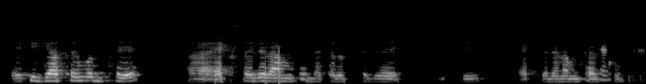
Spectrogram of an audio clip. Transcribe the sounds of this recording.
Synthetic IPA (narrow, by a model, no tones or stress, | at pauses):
ekiɡaseɾmod̪ʱːe | ɛ̰ksajɖeɾamʈad̪ɛkʰad͡ʑatːɕʰed͡ʑek | it͡ʃi | ɛ̰ksajɖeɾamʈakʰub̚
